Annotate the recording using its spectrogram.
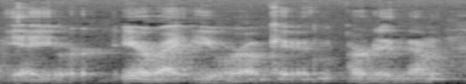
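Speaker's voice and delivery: low, unvoiced guilty whisper; sheepish whisper. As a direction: concede it under your breath. Sheepish admission to husband.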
